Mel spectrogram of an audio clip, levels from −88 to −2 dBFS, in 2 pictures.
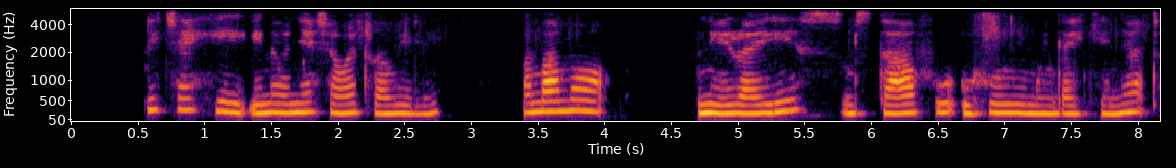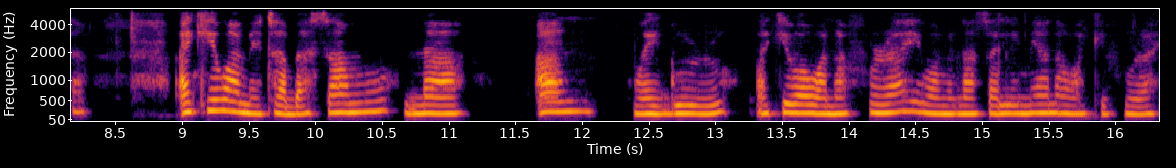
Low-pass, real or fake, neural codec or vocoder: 5.4 kHz; fake; vocoder, 44.1 kHz, 128 mel bands, Pupu-Vocoder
